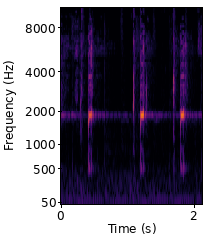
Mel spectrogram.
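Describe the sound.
Supermarket checkout scanner beeps at the till as donated food is paid for during a food collection drive: three short, evenly spaced high beeps with soft clicks over a faint low background hum.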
